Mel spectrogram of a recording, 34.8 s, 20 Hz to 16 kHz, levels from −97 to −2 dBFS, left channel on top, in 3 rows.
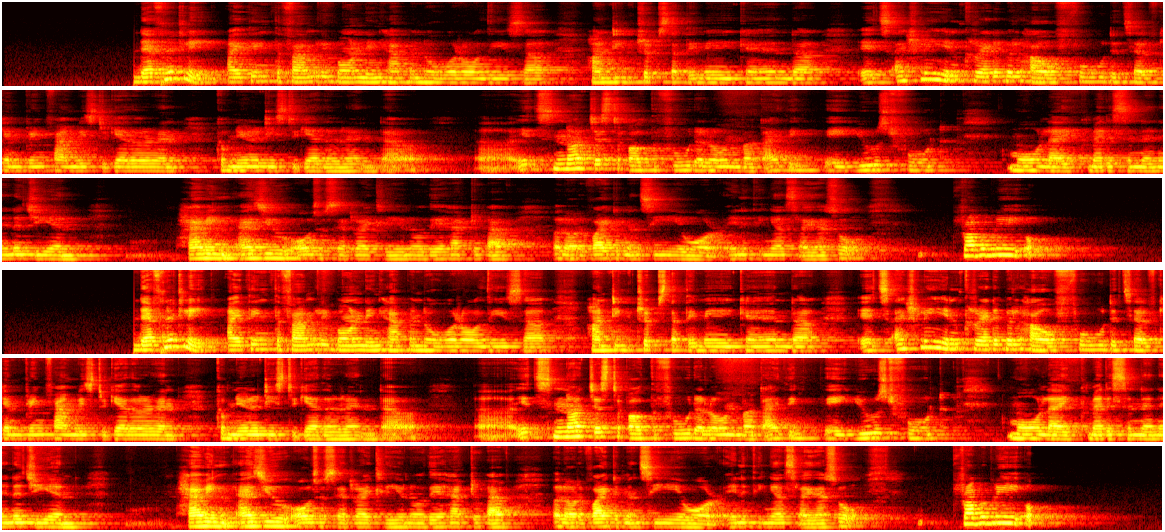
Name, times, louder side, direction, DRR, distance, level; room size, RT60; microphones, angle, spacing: voice 1, 1.3-15.8 16.3-24.0 25.0-32.0 32.7-33.5, right 4 dB, 50° right, 7 dB, 0.5 m, -25 dB
12.0 x 5.4 x 6.9 m, 1.3 s
head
